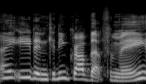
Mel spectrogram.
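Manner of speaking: put-on British accent. Speaker showing their habit of asking favours when awkward, in a British accent. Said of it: "This is actually good".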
